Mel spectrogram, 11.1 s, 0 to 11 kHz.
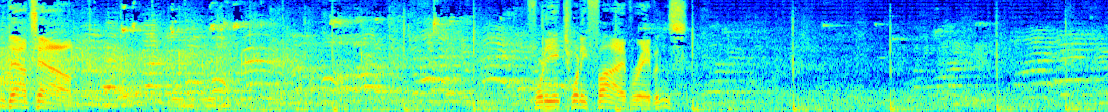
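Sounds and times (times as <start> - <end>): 
crowd noise and voices at a high school boys' playoff game: 0.0 - 11.0
speech: 0.1 - 2.4, 5.3 - 7.0
basketball dribbled on the court at a high school boys' playoff game: 3.3 - 5.0, 6.9 - 9.1, 9.9 - 11.0.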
